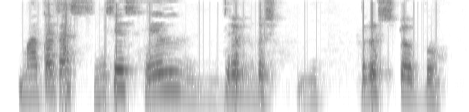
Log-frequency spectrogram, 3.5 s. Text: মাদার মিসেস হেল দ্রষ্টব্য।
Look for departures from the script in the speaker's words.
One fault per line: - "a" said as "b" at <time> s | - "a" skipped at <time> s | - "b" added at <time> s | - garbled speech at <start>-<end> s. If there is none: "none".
- "চার্চ" added at 0.4 s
